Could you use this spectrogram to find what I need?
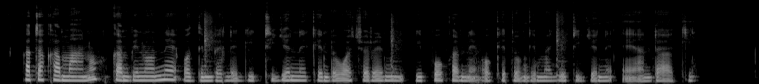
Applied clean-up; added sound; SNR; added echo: neural mask model RNNoise.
